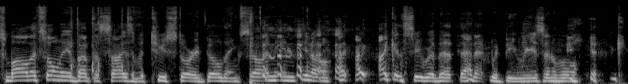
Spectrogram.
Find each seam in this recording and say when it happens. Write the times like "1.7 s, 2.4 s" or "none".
3.7 s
